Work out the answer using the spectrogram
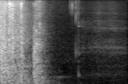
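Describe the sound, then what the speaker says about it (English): A door is shut in a hurry during a tense moment, giving one heavy thunk that fills the space and then fades into a short ringing tail, with no talking. "Shut the door! Shut the door!"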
